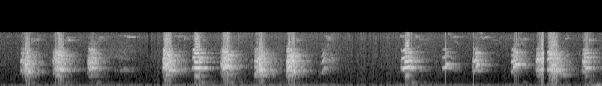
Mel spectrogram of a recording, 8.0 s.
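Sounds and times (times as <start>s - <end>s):
dog barking: 0.3s - 1.6s, 2.2s - 4.6s, 5.4s - 8.0s.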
